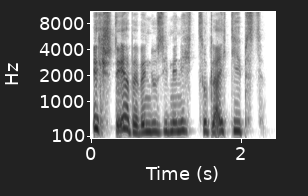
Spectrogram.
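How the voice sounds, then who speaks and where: A woman's voice: fairly high pitch, expressive, measured pace, a little mellow, no echo, clean studio sound. A woman voicing a lazy, greedy peasant husband who whines and pleads in a storybook reading. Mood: whining. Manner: whining, pleading.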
